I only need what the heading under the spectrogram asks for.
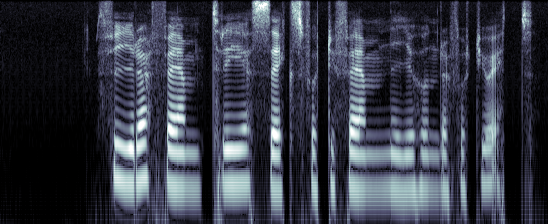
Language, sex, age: Swedish, female, 22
